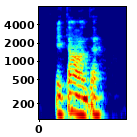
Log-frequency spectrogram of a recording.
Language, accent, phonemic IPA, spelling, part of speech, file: French, Canada, /e.tɑ̃.dɛ/, étendait, verb, LL-Q150 (fra)-étendait.wav
- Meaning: third-person singular imperfect indicative of étendre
